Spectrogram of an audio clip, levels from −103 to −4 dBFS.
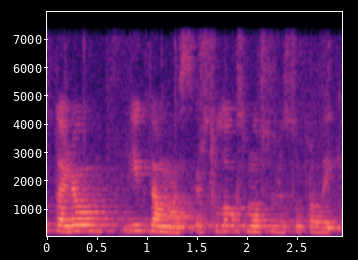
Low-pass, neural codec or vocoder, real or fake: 7.2 kHz; none; real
